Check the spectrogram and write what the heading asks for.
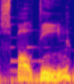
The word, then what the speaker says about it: Spalding: a ball preferably either a pink Spalding pronounced Spalding by those in the know or a blue handball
